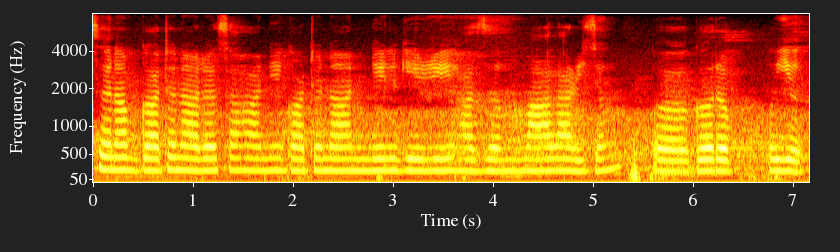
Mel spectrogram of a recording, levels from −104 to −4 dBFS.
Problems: constant background noise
